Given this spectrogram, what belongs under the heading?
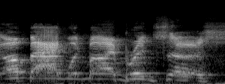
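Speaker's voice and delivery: shrill, very loud monster troll shriek. Telling a story about a troll chasing a boat, retelling its screaming. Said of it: "he was screaming out loud".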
